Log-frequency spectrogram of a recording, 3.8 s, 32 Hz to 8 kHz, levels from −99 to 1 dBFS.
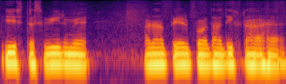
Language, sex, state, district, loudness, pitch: Hindi, male, Bihar, Patna, -11 LUFS, 115 Hz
